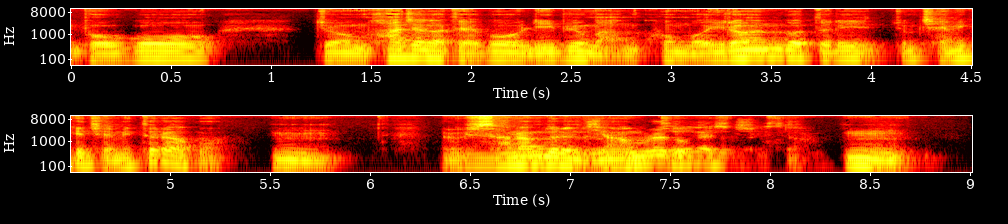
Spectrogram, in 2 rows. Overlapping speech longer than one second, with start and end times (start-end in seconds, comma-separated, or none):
6.5-8.2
